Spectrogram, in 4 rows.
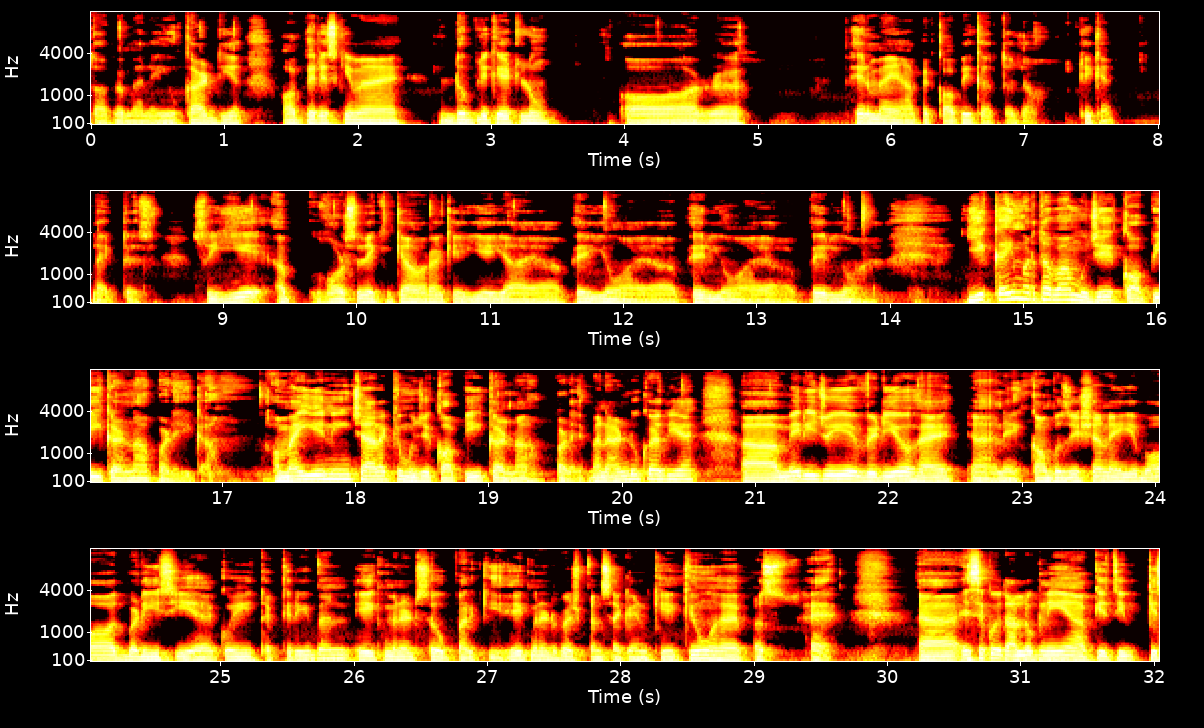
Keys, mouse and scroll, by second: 2.4 ctrl+d, 3.6-6.6 drag, 6.6 ctrl+d, 7.3-9.0 drag, 9.0 click, 10.0 space, 13.7 space, 14.5 ctrl+z, 19.0 ctrl+z, 22.1-25.2 drag, 25.2 ctrl+k, 29.4 click.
